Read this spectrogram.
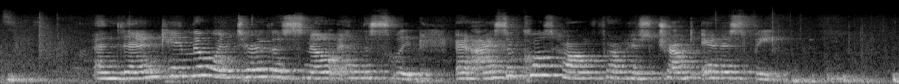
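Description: Children sing together through a microphone in a large echoing hall.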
